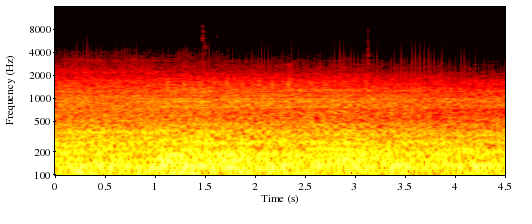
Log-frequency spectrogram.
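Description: Steady low rumble of road and engine noise inside a Chevrolet Equinox's cabin while it drives along on adaptive cruise control.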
